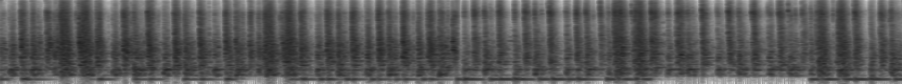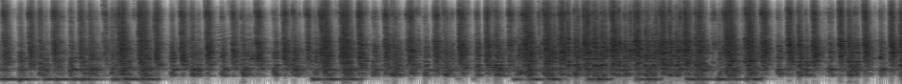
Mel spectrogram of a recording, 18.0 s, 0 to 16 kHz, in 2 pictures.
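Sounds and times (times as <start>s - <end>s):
ritual percussion: 0.0s - 18.0s.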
